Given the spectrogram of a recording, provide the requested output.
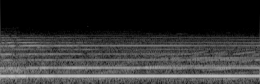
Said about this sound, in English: The people of Ukraine woke this morning to the sound of explosions, followed by the haunting sound of sirens warning citizens to take cover.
